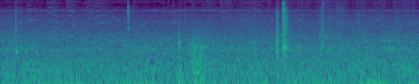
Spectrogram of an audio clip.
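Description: A few faint clicks and taps of metal spoons against jars as coconut oil and baking soda are scooped. The loudest comes about four seconds in.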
